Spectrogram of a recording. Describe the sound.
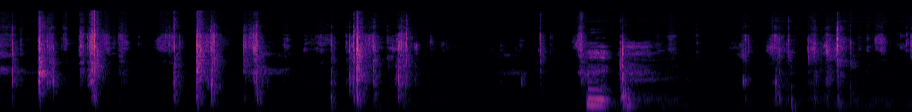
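Close, crisp flicking and snapping of cards being shuffled, a steady patter of quick papery clicks with one louder riffling burst partway through, and faint breathy voice sounds mixed in.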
